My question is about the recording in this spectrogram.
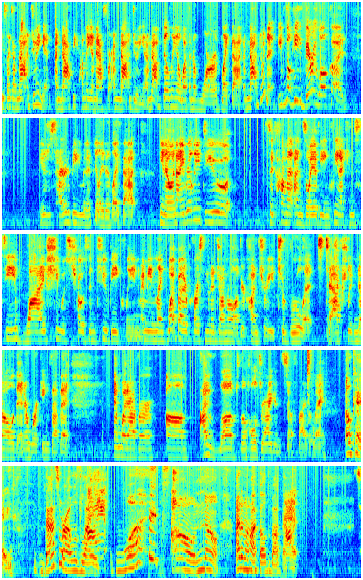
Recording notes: Apologies for the static; I don't know what that was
